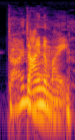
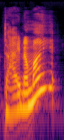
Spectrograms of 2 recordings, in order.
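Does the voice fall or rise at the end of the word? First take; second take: falls; rises. First: The voice falls flatly at the end. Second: The voice rises at the end. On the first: It is stated as a plain fact. "it wasn't a question. it was dynamite" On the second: It is asked as a question. "Not dynamite"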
